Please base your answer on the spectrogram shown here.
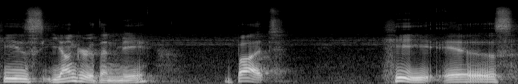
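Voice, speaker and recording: A man in his thirties teaching beginner English, repeating each simple phrase slowly and clearly. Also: medium pitch, expressive, warm tone. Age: 30s. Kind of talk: slow, repetitive teaching for beginners.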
